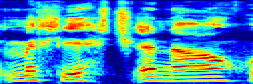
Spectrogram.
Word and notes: miL-yehch'inaawh: hupa

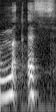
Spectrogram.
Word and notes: miq'is: Hupa

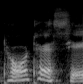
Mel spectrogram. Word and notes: too-tehsyay: hupa

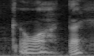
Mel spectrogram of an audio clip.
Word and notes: k'iwahday': hupa

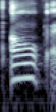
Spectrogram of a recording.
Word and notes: t'unq': Hupa

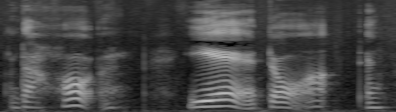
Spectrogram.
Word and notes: daxoo yeh doo 'at'ing: hupa

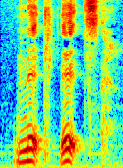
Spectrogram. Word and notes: nitL'its': Hupa

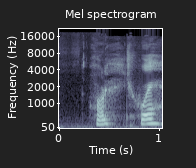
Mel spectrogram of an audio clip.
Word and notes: xoLchweh: hupa

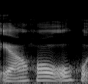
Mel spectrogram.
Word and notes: yaaxoo'awh: hupa

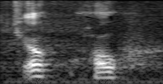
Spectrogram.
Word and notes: ch'iwhxiwh: Hupa

